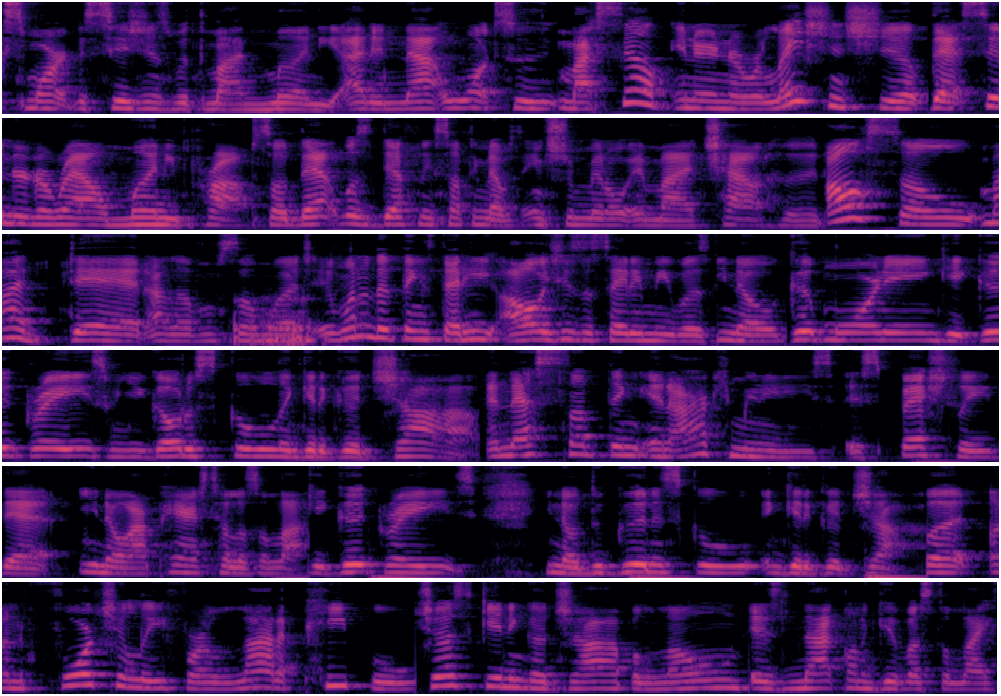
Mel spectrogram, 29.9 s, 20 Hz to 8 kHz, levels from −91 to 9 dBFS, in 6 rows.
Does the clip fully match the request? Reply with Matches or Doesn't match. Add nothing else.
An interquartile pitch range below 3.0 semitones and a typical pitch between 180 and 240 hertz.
Matches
